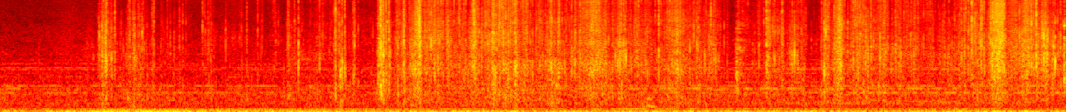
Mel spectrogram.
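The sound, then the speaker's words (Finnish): Continuous crinkling of newspaper being wrapped around fish and handled, with irregular bursts of crackly rustling over a low steady hum for about ten seconds. “vähän ei ole hyvä, hyvä panna mitään kalan muovipussia, mutta nyt me väh, vähäksi aikaa vaan kääri vaikka sanomalehtiä tai jäihin sitten pakkaus.”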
